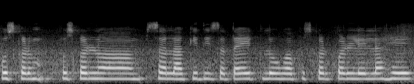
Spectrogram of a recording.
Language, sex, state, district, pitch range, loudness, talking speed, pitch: Marathi, female, Maharashtra, Gondia, 255-265 Hz, -16 LUFS, 130 wpm, 260 Hz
